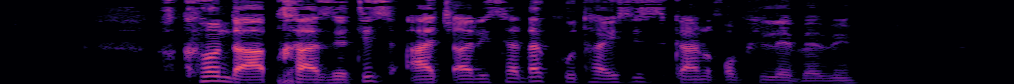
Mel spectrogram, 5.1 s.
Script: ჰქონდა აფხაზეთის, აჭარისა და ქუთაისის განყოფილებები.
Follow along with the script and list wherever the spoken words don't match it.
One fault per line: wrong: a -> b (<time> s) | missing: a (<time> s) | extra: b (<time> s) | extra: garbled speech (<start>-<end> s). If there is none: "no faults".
no faults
